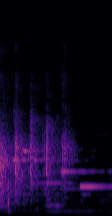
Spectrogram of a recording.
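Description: Soft background music of sustained, held chords, with a change of chord about a second and a half in, playing under the pause before the sermon. A couple of faint taps sound early on.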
